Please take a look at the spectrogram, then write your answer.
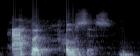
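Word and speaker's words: apoptosis: cell death is called apotosis apotosis which you see how it's spelled apotosis that second P you don't pronounce so it's apotosis programed cell death and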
